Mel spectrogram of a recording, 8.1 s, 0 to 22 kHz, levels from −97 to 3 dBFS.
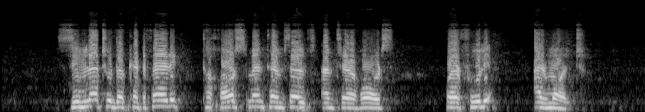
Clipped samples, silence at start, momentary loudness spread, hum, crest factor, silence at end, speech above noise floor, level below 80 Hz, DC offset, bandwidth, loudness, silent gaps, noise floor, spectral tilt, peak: under 0.1%; 0.8 s; 11 LU; none; 14 dB; 0.8 s; 54 dB; -52 dBFS; under 0.1%; 9.2 kHz; -19 LUFS; none; -73 dBFS; -5.5 dB/octave; -6 dBFS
